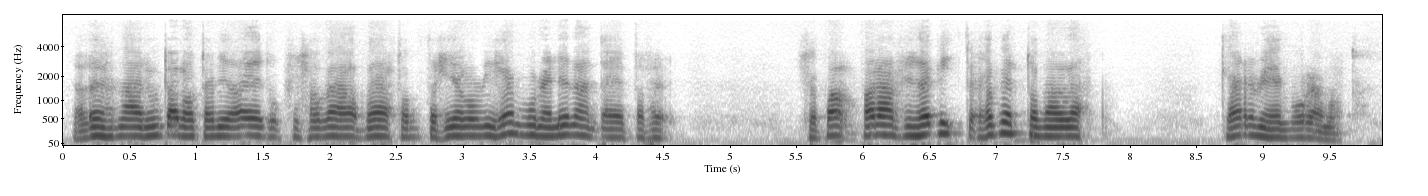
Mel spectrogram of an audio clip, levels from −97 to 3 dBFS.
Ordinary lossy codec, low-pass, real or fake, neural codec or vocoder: none; 7.2 kHz; fake; codec, 44.1 kHz, 2.6 kbps, DAC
